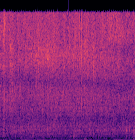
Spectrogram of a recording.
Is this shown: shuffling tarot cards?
no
